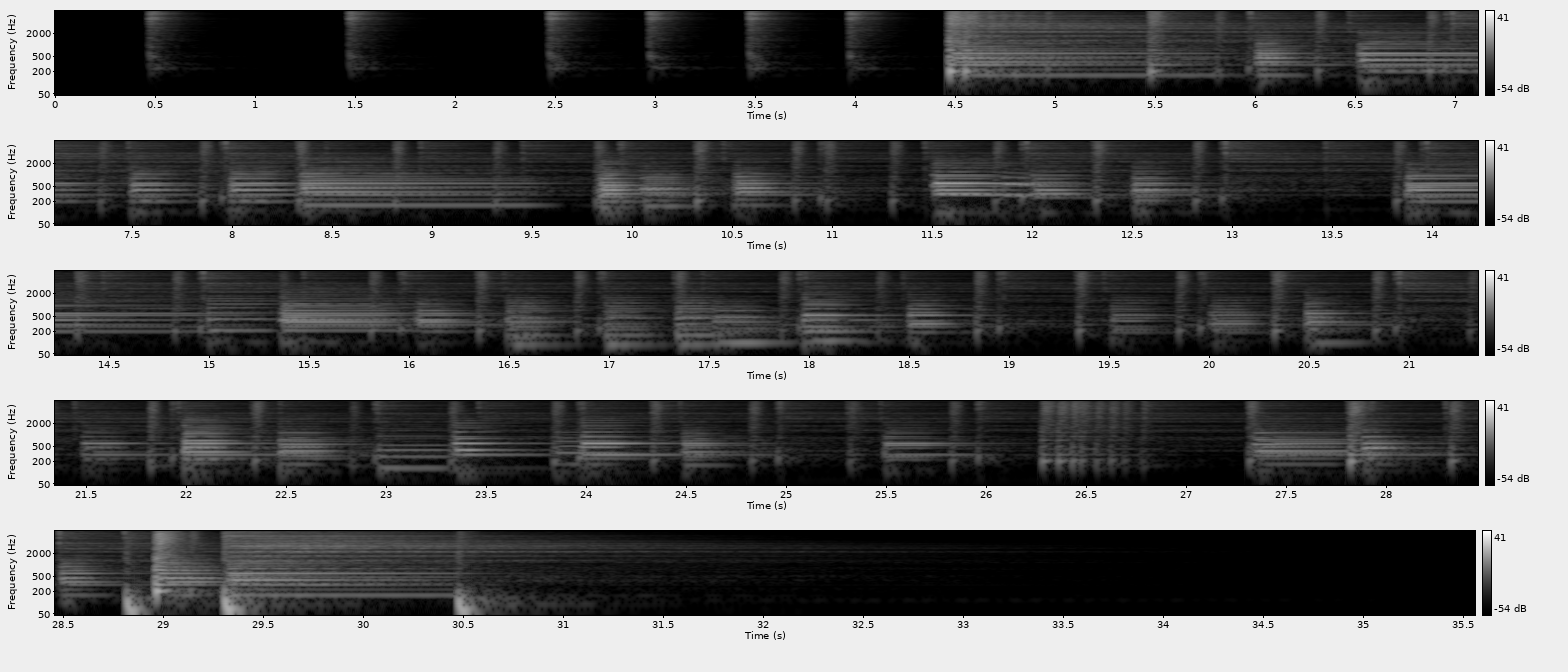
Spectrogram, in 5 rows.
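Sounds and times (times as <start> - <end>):
blues music: 4.5 - 13.0, 13.8 - 26.1, 27.3 - 31.0.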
